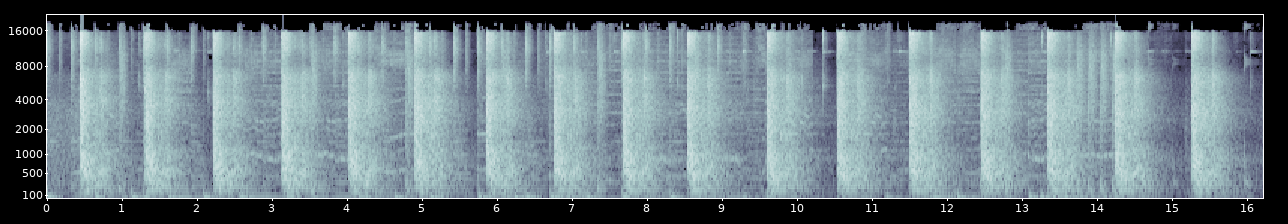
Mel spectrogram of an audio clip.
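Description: A long series of loud, sharp gunshots from an AR-15 rifle at a shooting range, fired at a steady pace of about one per second, each crack ringing out with a short echoing tail, around fifteen shots in all.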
